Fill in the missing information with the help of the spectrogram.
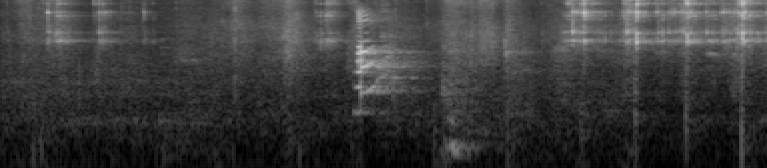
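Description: A baby's short, high squeal about halfway through, then a light rattling and rustling in the last second and a half as she handles a soft toy ball.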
